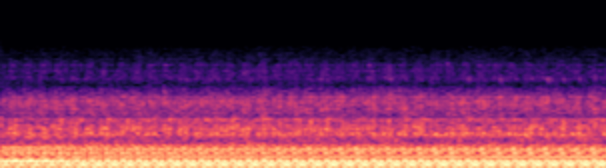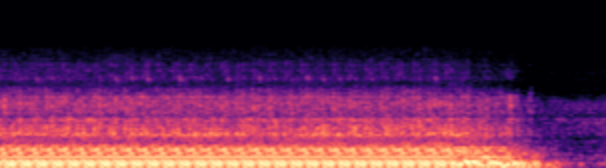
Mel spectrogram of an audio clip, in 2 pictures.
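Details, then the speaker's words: Petrol engine idling rough with an uneven, loping beat, then shut off; owner reports a misfire on two cylinders, sounding like half the cylinders. "I was having a misfire issue on two cylinders"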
